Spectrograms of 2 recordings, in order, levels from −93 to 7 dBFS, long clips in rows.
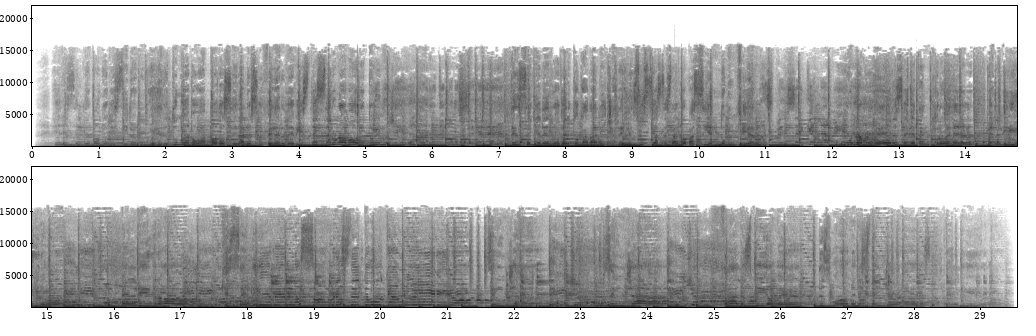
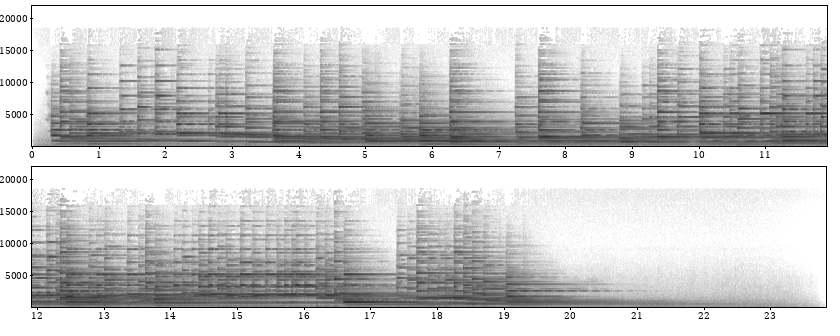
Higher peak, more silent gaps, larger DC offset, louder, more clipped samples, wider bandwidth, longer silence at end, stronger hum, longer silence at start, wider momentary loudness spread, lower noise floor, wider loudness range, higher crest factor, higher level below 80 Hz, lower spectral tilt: about the same, 0 dBFS vs -2 dBFS; neither; neither; about the same, -16 LUFS vs -17 LUFS; neither; about the same, 16 kHz vs 17 kHz; second, 0.3 s vs 2.3 s; neither; about the same, 0.35 s vs 0.25 s; about the same, 7 LU vs 8 LU; second, -37 dBFS vs -62 dBFS; about the same, 3 LU vs 4 LU; about the same, 16 dB vs 18 dB; first, -28 dBFS vs -54 dBFS; first, -4.5 dB/octave vs 1 dB/octave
